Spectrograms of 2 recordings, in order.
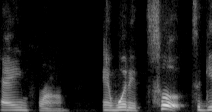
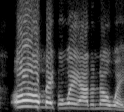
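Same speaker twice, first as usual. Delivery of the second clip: mock pleading cry, higher pitched; 9 semitones higher than usual. Imitating Israel crying out when oppression comes: imitating people crying out for help. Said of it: "Israel cries out".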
